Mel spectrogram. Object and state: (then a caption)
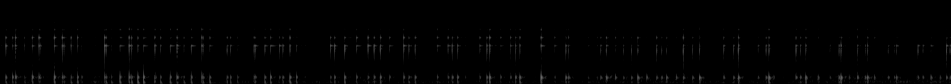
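Empty glass jar tapped. An empty, clear cylindrical glass jar with a bamboo wooden lid is held upside down and tapped on the glass with fingertips and nails. Quick, dense bursts of short, crisp taps follow one another with brief pauses between runs. Each tap gives a bright glassy ping with a lower hollow tone beneath it.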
